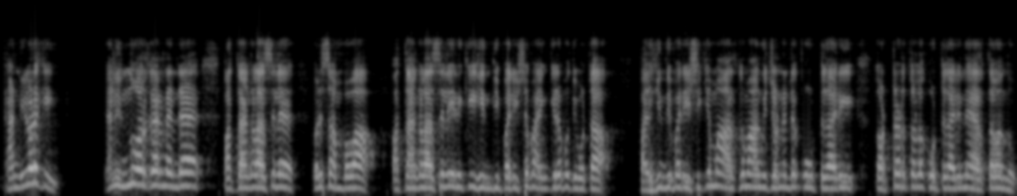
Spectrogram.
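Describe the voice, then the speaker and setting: This is a priest giving a funny motivational talk, his voice high and gravelly. He spins family stories and throws quick questions at the audience. The livestream audio is muffled and dull. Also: a bit bright. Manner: storytelling, joking, quizzing the audience. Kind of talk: humorous motivational church talk. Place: church hall.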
